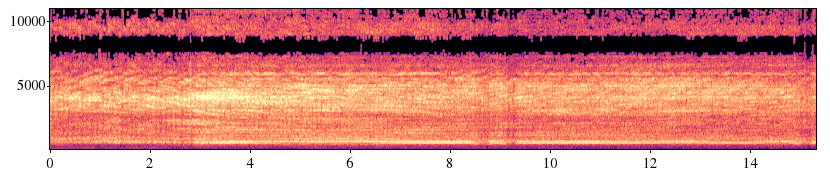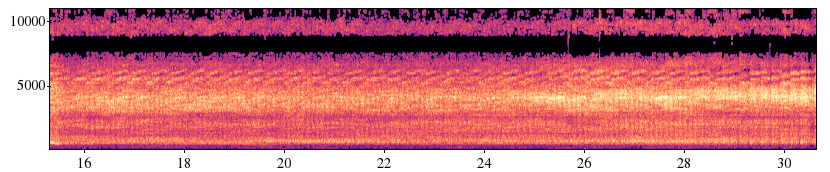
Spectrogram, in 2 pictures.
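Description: Lionel Polar Express model train running on the layout track, with a steady hum of motors and wheels. Its locomotive's electronic whistle sounds two long two-note blasts, one straight after the other, in the first half.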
